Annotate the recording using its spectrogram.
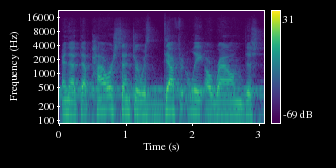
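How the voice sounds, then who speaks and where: A man's voice: mid-range voice, a little fast, background noise. A man acting as game master, narrating a tabletop fantasy game in descriptive, improvised second-person storytelling. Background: prominent music.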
